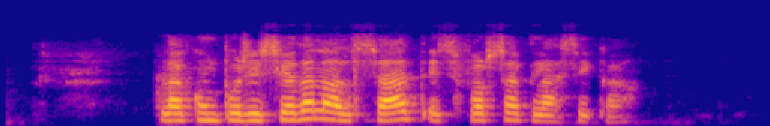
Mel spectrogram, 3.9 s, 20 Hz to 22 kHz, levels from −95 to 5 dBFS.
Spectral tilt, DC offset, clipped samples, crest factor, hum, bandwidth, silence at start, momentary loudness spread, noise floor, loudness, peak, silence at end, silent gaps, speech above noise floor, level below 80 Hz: -4 dB/octave; under 0.1%; under 0.1%; 16 dB; none; 7.4 kHz; 0.8 s; 14 LU; -75 dBFS; -16 LUFS; -2 dBFS; 0.7 s; none; 59 dB; -68 dBFS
